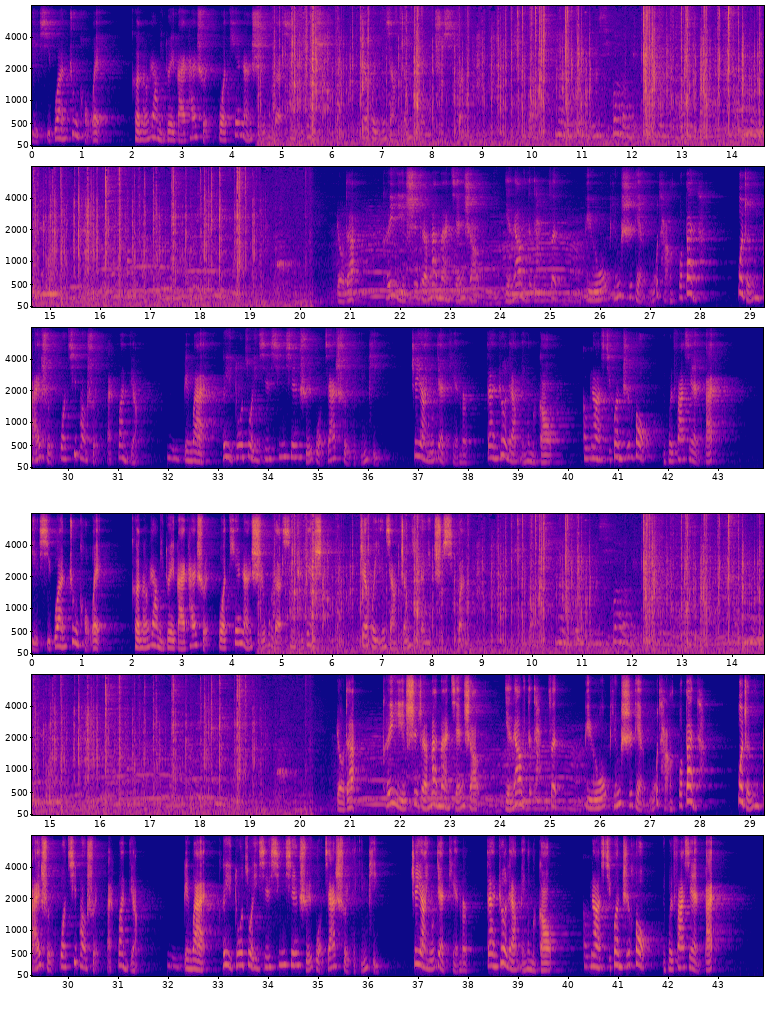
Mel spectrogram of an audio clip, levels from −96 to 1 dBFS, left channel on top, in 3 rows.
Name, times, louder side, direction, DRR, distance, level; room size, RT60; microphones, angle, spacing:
voice 1, 0.0-1.4 2.0-5.9 6.6-8.7 20.7-21.1 21.7-23.6 24.1-25.1 25.7-28.1 28.8-31.4 32.3-32.8 33.1-36.2 36.9-38.0 38.4-39.7 40.5-41.5 42.0-42.9, right 11 dB, 85° right, 16 dB, 0.4 m, -37 dB
sound 1, 4.5-20.3, left 3 dB, 10° left, 0.3 m, -41 dB
voice 2, 9.3-19.1 25.7-25.9 29.2-29.3 32.0-32.2 40.3-40.7, left 2 dB, 40° left, 0 dB, 2.3 m, -53 dB
Livestock farm animals working animals, 12.3-27.1, left 2 dB, 70° left, 2.6 m, -52 dB
16.5 x 8.5 x 5.8 m, 1.1 s
head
